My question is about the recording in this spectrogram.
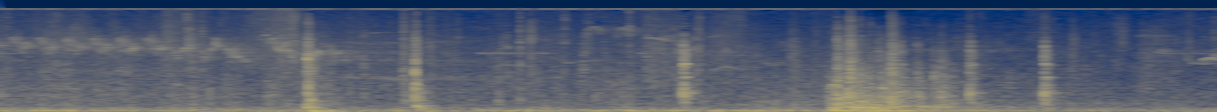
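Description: A few clicks and knocks, then a louder clunk about four seconds in, as the Jaguar's door and bonnet release are worked and the bonnet catch lets go. A steady low hum runs underneath.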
